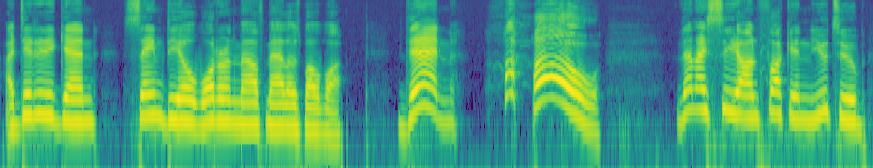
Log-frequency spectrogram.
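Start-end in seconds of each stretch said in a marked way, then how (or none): 5.0-6.0 hearty high laugh; loud laugh. Real, not acted. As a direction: burst out laughing. Laughing at the copycat video.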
